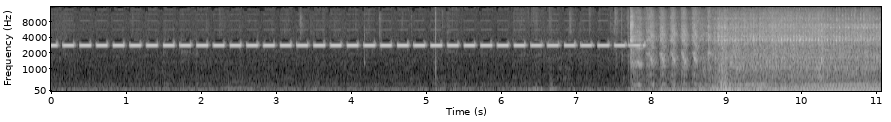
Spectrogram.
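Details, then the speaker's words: Universal Westerbeke 25 XPB diesel on a Columbia 34 MkII sailboat, after changing the Racor stage 1 and the stage 2 fuel filters: about eight seconds of rapid beeping during preheat and lift pump priming, then it cranks, catches and settles into an even run; healthy start. "Start it up. The diesel filters are changed, the engine works fine, it's all good."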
